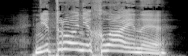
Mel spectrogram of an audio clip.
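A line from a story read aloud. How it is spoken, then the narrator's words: Mage yelling into ear. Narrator (Russian): заорал мне в ухо маг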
